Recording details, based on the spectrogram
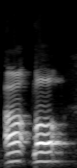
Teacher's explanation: قلقلہ سے دونوں حرفوں میں فرق واضح ہو جاتا ہے، اس لیے قوف جہاں بھی ساکن آئے گی یا ہم خود ساکن کریں گے اس میں ہم قلقلہ یعنی اس قاف کے ادائیگی میں حرکت پیدا کریں گے، آقا۔ تو یہ زبان کی جڑ اوپر کے نرم تالو سے ٹکر کھائی ہے تو اس سے قوف ادا ہوا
